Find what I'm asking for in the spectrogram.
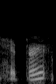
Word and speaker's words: Hippert: This is Stacy Hippert.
